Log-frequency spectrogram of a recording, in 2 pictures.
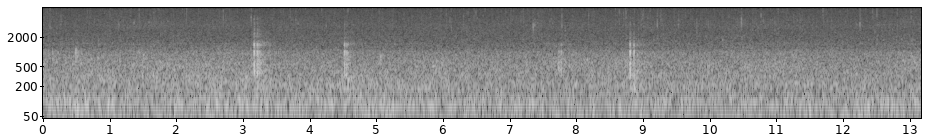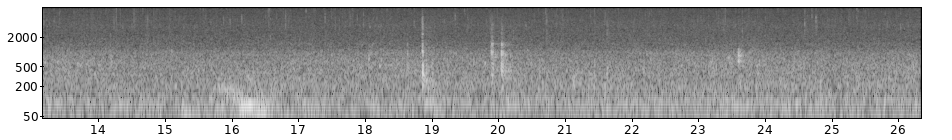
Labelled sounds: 3.2	3.4	croaking sound likely from a nearby submerged object, 1.3 to 1.7 kHz
19.9	20.2	croaking sound likely from a nearby submerged object, 1.3 to 1.5 kHz

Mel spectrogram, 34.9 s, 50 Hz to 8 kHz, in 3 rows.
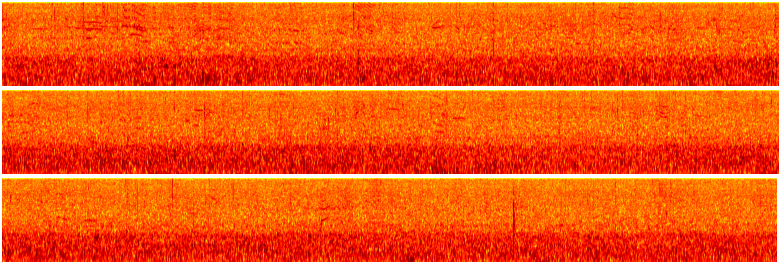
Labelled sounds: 1.1	2.2	Pacific white-sided dolphin, 3.0 to 4.2 kHz
6.4	6.7	Pacific white-sided dolphin, 3.3 to 3.7 kHz
24.1	24.4	Pacific white-sided dolphin, 1.9 to 2.1 kHz

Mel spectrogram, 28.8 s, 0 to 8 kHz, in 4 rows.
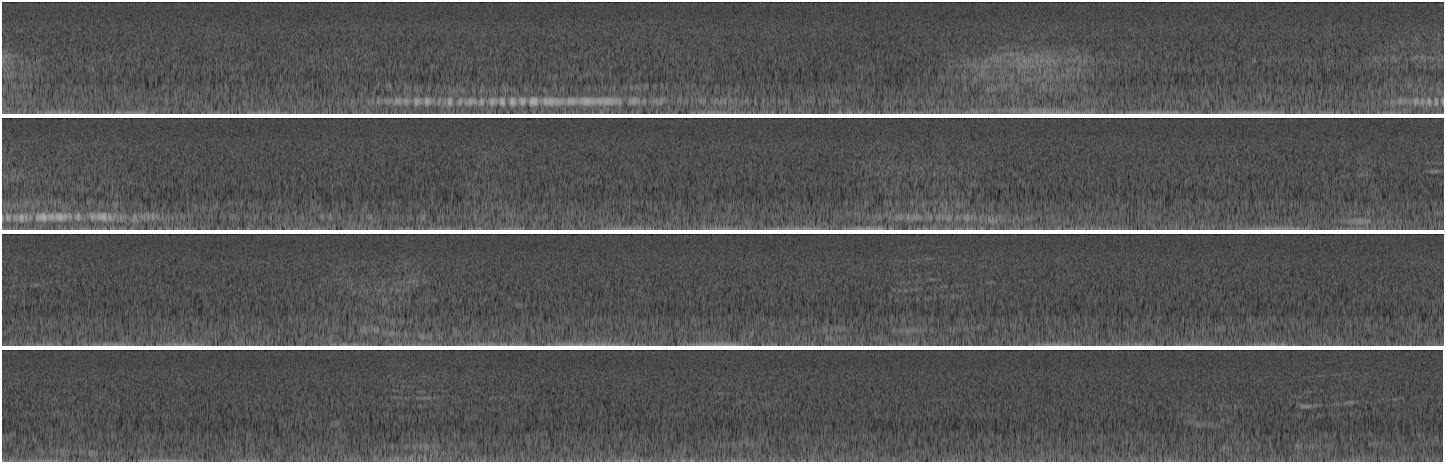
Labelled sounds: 4.7	5.3	humpback whale, 0.90 to 1.8 kHz
23.7	23.9	humpback whale, 2.0 to 2.3 kHz
28.1	28.5	humpback whale, 1.6 to 1.9 kHz

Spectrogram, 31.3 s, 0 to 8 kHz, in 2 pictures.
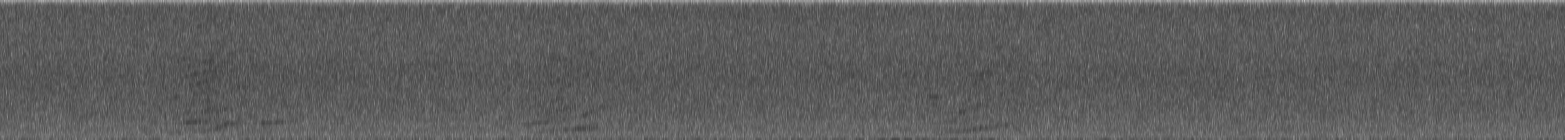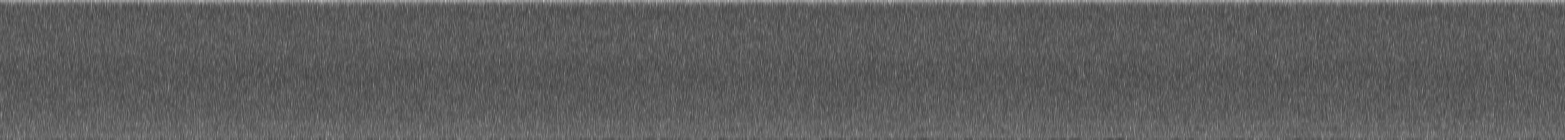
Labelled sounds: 1.8	2.9	humpback whale, 0.80 to 1.2 kHz
5.2	5.5	humpback whale, 0.90 to 1.1 kHz
9.4	10.1	humpback whale, 0.80 to 1.7 kHz

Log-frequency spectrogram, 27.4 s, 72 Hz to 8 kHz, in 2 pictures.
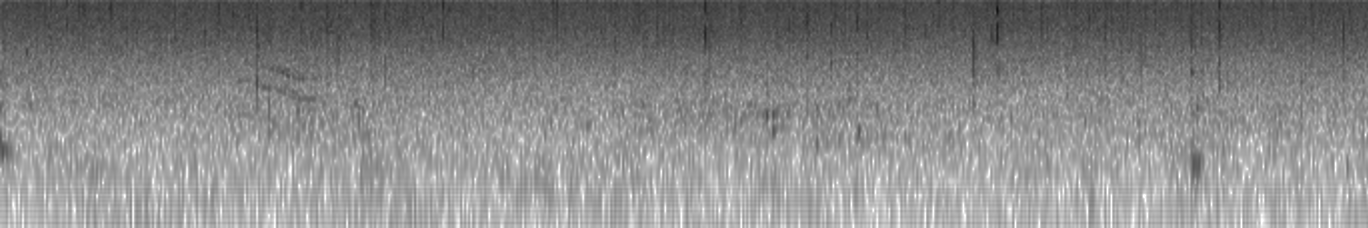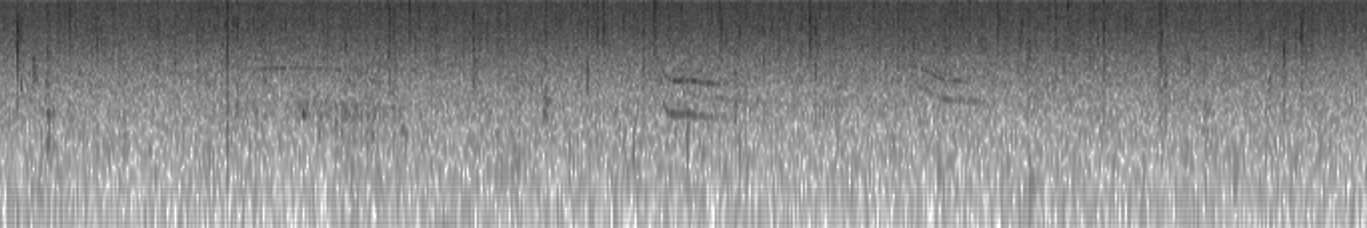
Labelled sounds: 2.7	3.2	killer whale, Bigg's (transient), 0.94 to 2.0 kHz
16.2	16.6	killer whale, Bigg's (transient), 1.9 to 2.0 kHz
20.3	21.1	killer whale, Bigg's (transient), 0.78 to 1.8 kHz
22.9	23.3	killer whale, Bigg's (transient), 1.4 to 1.9 kHz

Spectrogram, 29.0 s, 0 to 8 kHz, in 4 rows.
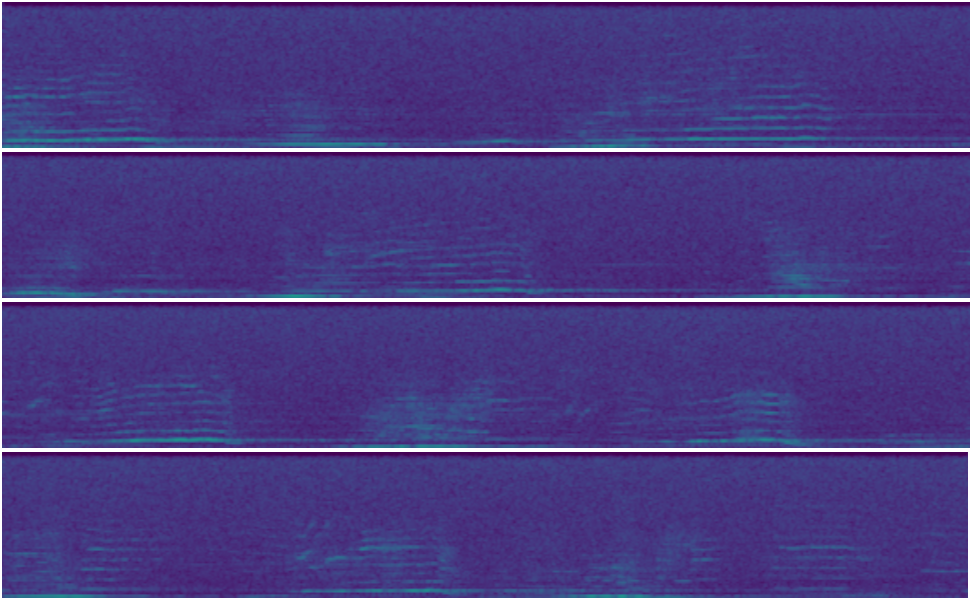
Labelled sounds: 0.0	1.1	humpback whale, 0.86 to 4.1 kHz
2.2	2.5	humpback whale, 1.1 to 1.3 kHz
4.2	6.2	humpback whale, 0.86 to 5.4 kHz
9.5	11.2	humpback whale, 0.80 to 3.2 kHz
13.0	13.6	humpback whale, 0.93 to 2.4 kHz
14.4	14.7	humpback whale, 1.8 to 2.0 kHz
15.2	16.2	humpback whale, 0.80 to 3.6 kHz
17.4	18.5	humpback whale, 0.86 to 2.7 kHz
19.0	19.3	humpback whale, 1.3 to 1.5 kHz
19.7	20.4	humpback whale, 0.80 to 3.2 kHz
21.7	22.8	humpback whale, 0.99 to 2.8 kHz
24.3	25.0	humpback whale, 0.83 to 3.3 kHz
26.2	26.5	humpback whale, 1.6 to 1.9 kHz
26.9	28.2	humpback whale, 2.6 to 2.9 kHz
28.7	29.0	humpback whale, 1.4 to 1.6 kHz

